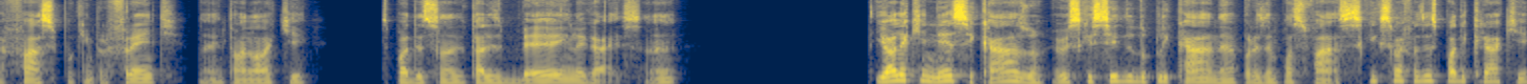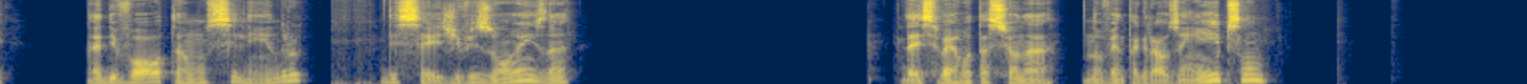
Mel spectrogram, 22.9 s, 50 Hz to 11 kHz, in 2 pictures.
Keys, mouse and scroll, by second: 1.4-3.1 middle drag, 3.1-3.4 scroll down 1, 3.4 click, 3.8-6.4 middle drag, 6.4 click, 6.7 Tab, 6.9 middle click, 7.2 scroll down 1, 7.4 Tab, 7.6-8.1 middle drag, 8.1 click, 8.7 click, 9.4-10.0 middle drag, 10.0 click, 10.5 drag, 11.3-13.6 drag, 13.6 middle click, 14.5-17.0 drag, 17.0-20.0 middle drag, 20.0-22.9 drag.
